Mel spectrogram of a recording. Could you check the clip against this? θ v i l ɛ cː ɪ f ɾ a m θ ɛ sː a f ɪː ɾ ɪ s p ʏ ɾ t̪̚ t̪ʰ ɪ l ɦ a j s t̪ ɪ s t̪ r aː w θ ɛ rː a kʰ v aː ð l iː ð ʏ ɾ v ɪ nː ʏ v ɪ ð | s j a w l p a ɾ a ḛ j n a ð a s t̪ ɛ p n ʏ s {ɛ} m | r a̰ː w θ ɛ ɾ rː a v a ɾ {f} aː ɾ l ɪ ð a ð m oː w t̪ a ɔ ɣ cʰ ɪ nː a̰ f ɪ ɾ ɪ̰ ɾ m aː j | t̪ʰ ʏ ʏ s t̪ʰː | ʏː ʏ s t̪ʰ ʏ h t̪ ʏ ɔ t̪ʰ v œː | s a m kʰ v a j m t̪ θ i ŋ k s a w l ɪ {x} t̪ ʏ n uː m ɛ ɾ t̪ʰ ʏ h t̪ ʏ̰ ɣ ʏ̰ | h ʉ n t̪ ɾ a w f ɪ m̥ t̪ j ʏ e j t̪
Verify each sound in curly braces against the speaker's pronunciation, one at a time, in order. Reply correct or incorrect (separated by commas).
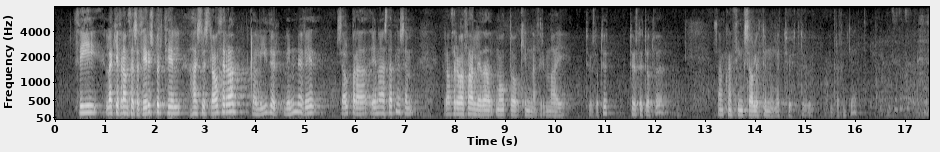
correct, correct, incorrect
